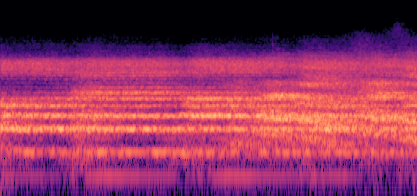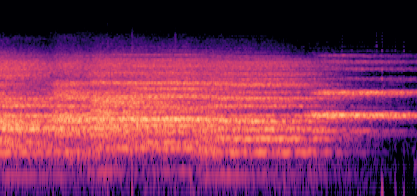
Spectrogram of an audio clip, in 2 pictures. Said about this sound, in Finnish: Kuoro harjoitteli aikaisemmin keväällä Helsingissä Mikael Agrikolan kirkossa. Kuunnellaan ihan pieni pätkä siitä, että miltä se kuulosti. Tämä on siis kameran mikrofonilla taltioitua materiaalia, ei mitään virallista levytystä. Näin se soi.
